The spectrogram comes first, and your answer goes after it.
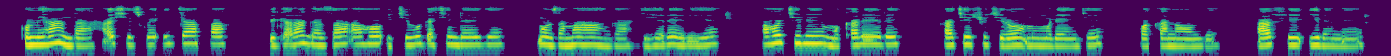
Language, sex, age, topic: Kinyarwanda, female, 18-24, government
